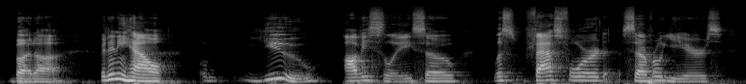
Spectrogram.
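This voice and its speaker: In a Southern US accent, a man speaks very slowly with long, frequent pauses. His pitch is fairly high, with ordinary variation. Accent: Southern American. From US South. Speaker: podcast host. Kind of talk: podcast interview.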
